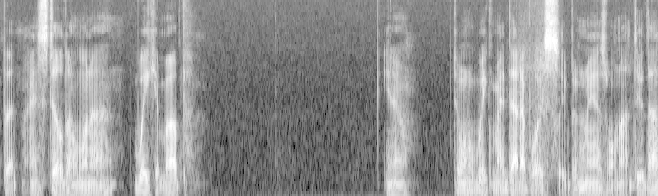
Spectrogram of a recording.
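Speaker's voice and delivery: quiet, hushed, breathy half-whisper. Not wanting to wake their sleeping dad, talking quietly. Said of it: "So I'm talking quietly".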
